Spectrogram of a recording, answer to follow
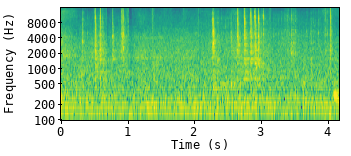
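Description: A moving bicycle heard from a camera fixed to its front basket: a steady rushing noise with scattered clicks and rattles, clustered about half a second in and again past the middle.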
